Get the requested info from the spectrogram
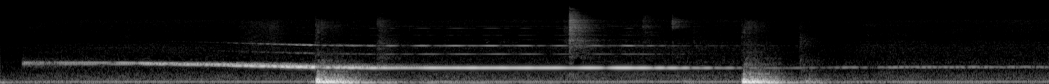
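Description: Free-improvised music: a single held tone slides slowly down in pitch over the first three seconds and then holds steady, under two deep thumps about four seconds apart and a sharp click between them.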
